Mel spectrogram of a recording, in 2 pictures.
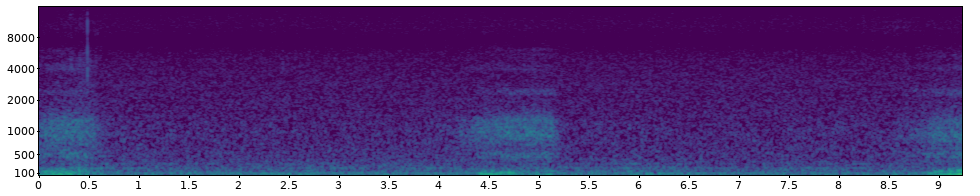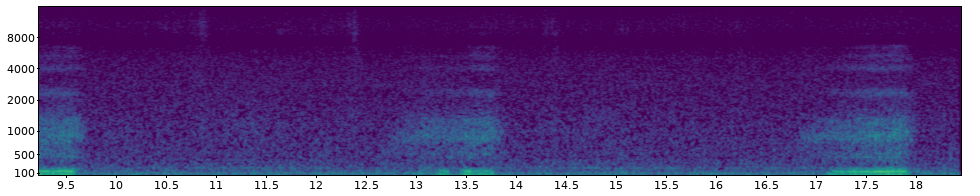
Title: German Shepherd Snoring Loud 📢 😆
